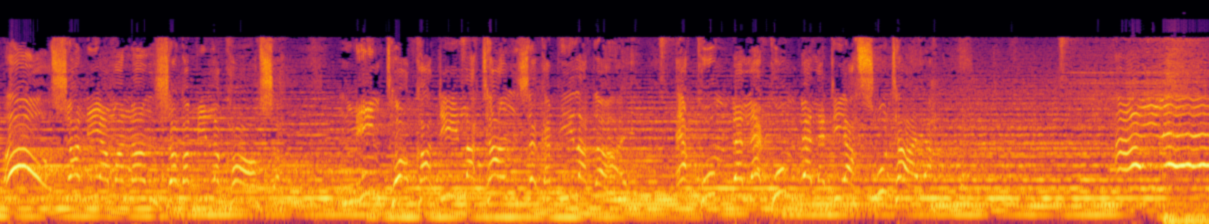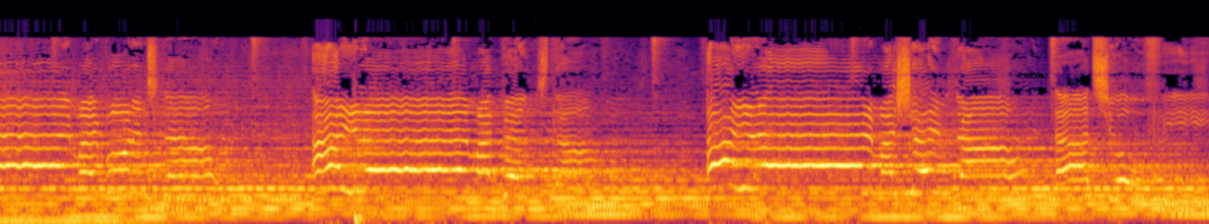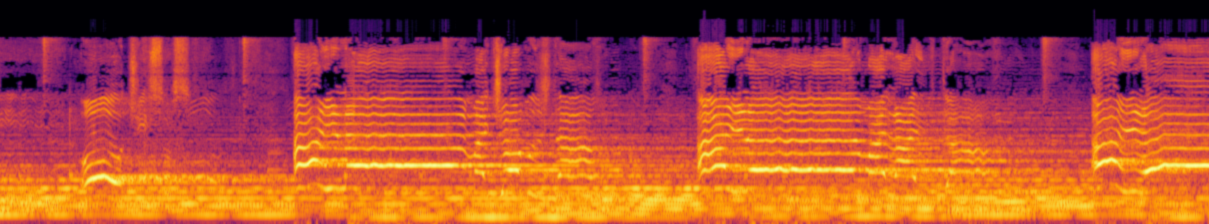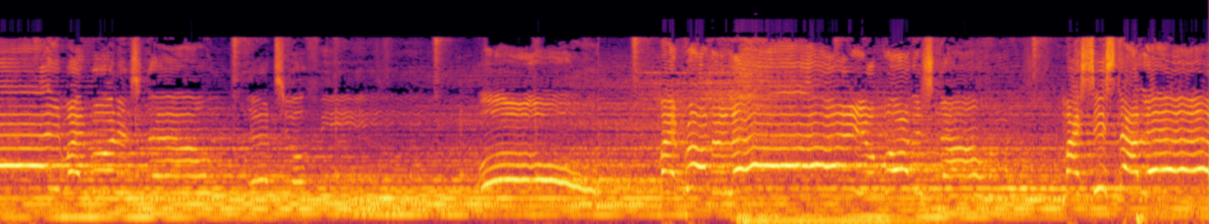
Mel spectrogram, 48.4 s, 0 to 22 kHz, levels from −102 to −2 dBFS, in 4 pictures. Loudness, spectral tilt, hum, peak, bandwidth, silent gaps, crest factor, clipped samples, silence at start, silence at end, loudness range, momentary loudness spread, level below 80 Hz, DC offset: -10 LUFS; -4.5 dB/octave; none; 0 dBFS; 12.5 kHz; none; 10 dB; under 0.1%; 0 s; 0 s; 4 LU; 8 LU; -28 dBFS; under 0.1%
